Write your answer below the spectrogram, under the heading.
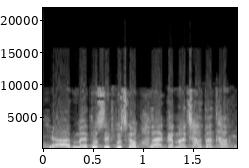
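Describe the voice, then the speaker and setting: A man's voice: medium pitch, quick pace, lightly acted. A man acting as a naive, anxious, good-hearted young traveller in an audio drama, speaking in an emotive, dramatic way. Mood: rueful, upset. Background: background music.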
